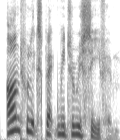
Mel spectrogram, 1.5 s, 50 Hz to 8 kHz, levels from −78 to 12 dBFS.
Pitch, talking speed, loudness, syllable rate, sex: 165 Hz, 280 wpm, -19 LUFS, 7.5 syllables/s, male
